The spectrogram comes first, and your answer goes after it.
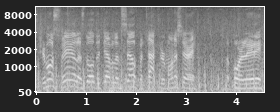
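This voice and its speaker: Fretful high-voiced pious Saxon. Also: male voice, a little fast. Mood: disapproving, worried. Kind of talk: video game cutscene dialogue. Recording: windy outdoor noise behind.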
